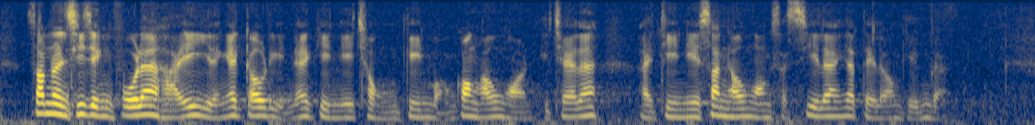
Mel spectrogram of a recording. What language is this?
Cantonese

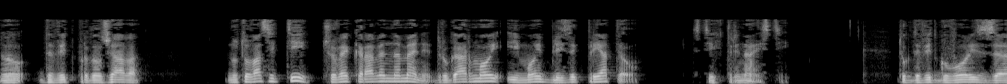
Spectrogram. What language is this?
Bulgarian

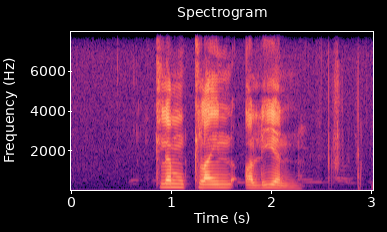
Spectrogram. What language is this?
Afrikaans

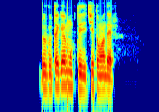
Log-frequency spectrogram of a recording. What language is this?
Bangla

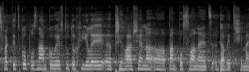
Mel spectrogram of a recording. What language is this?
Czech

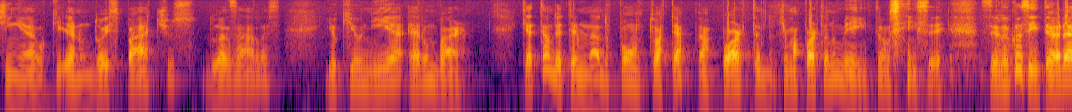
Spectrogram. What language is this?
Portuguese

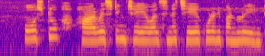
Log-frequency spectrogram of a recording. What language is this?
Telugu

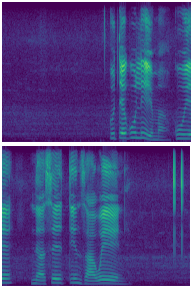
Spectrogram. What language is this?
Swati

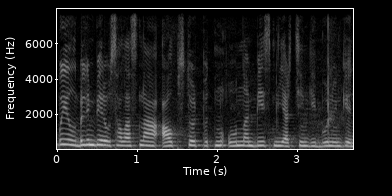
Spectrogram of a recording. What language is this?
Kazakh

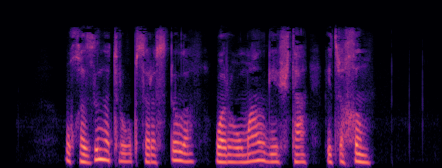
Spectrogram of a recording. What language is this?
Abkhazian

